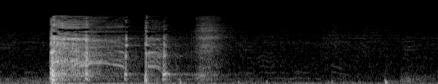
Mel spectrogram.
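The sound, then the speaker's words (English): A man preaching a sermon coughs several times in quick succession, a harsh cough followed by a few shorter hacking bursts, then quiet. “I don't suppose anybody has a cough drop, do you?”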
